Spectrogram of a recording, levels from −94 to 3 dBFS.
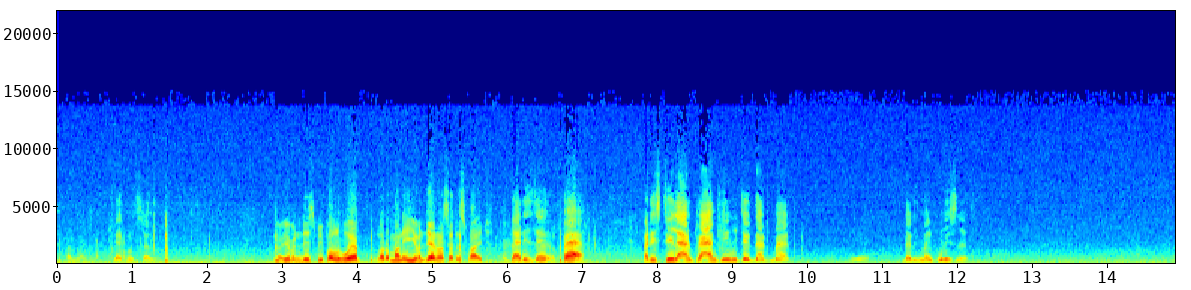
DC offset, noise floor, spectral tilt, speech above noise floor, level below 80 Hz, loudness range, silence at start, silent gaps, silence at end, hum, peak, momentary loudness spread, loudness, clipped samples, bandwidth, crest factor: under 0.1%; -46 dBFS; -5.5 dB/octave; 28 dB; -54 dBFS; 16 LU; 0 s; none; 0.9 s; none; 0 dBFS; 26 LU; -19 LUFS; under 0.1%; 14 kHz; 20 dB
